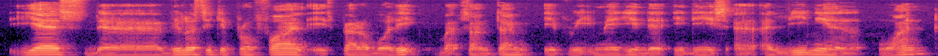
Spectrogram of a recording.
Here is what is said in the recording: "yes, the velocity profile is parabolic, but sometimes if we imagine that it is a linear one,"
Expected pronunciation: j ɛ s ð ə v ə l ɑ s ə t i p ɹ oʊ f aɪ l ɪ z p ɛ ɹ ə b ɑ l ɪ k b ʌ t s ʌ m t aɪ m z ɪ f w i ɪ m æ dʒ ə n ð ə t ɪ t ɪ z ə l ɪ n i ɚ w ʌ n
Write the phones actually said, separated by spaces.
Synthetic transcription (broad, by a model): j ɛ s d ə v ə l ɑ s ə t i p ɹ oʊ f aɪ l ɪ s p ɛ ɹ ə b ɑ l ɪ k b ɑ t s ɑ m t aɪ m ɪ f w i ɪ m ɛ dʒ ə n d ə t ɪ t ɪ s ə l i n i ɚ w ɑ n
